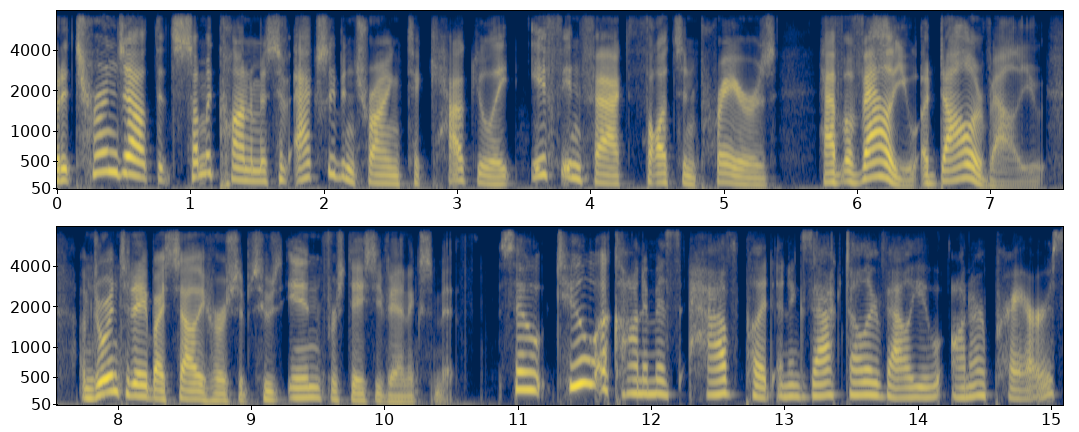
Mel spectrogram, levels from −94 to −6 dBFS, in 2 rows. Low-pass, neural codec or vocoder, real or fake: 7.2 kHz; none; real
